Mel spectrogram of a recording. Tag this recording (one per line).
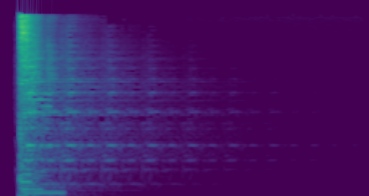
chord
cinematic
dissonant
drama
dramatic
ensemble
film
guitar
haunted
hit
horror
loud
moment
movie
musical
orchestral
realization
reveal
scary
short
spooky
stab
sting
stinger
suspense
terror
thrill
